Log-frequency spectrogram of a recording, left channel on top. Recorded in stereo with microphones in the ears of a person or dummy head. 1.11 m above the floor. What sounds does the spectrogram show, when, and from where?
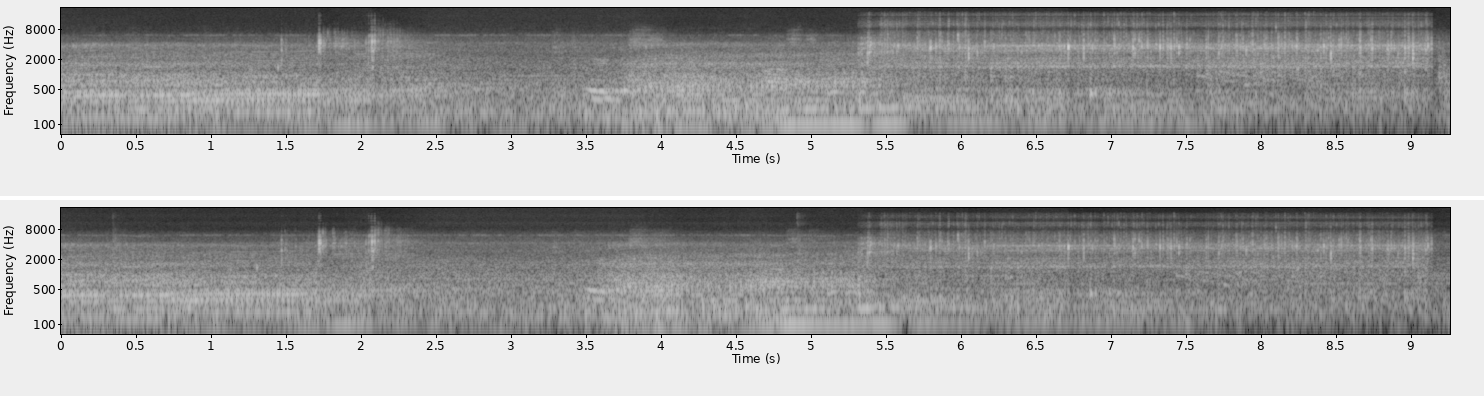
1.5 s a rattle: 5° right (ahead or behind), 5.5 m
3.3 s a man speaking: 10° left (ahead or behind), 6 m
5.3 s a running tap: 15° left (ahead or behind), 0.6 m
